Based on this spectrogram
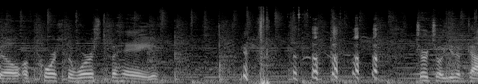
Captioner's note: laughter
